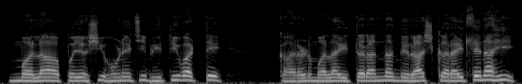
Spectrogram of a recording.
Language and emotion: Marathi, fearful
